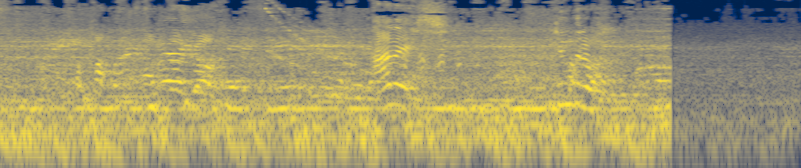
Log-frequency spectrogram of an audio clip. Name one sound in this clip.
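Loud dance music with singing plays from an arcade machine's loudspeakers.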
